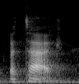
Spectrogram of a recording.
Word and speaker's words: attack: Here I have two syllables. I stress the second syllable, so I say attack. The T here is in the beginning of a stressed syllable.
